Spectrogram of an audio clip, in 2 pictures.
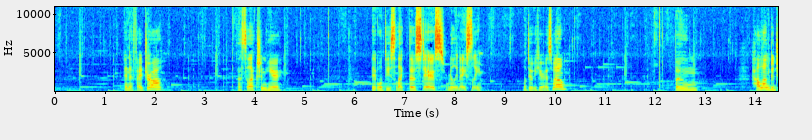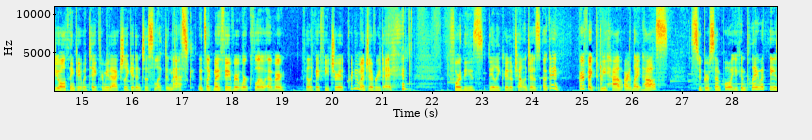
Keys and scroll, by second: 12.0 Return, 20.6 Return, 21.4 super+0.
